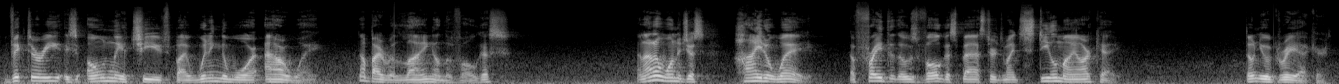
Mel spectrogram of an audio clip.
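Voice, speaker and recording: A man's voice: medium pitch, lively intonation, normal speed, close to an everyday voice. A man playing a determined, battle-hardened soldier in a video game, speaking in a terse, resolute, commanding way. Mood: bitter, resolute. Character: determined, battle-hardened male soldier leading a covert mission.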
